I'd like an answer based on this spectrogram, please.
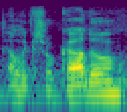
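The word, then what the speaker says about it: Electrocado: bill AKA electro do I pronounce it right is electro kado yeah okay - yeah electric kata is good it's like avocados probably probably one of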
